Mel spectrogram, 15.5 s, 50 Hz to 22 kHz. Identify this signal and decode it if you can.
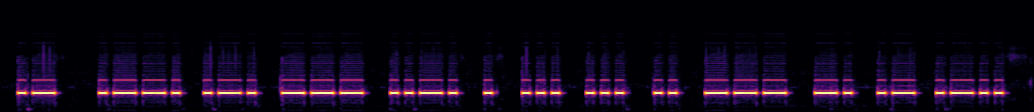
Morse code, heard as a keyed tone, about 11 wpm, 650 Hz. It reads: A PROFESSIONAL
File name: jh8cbh / 2022cw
